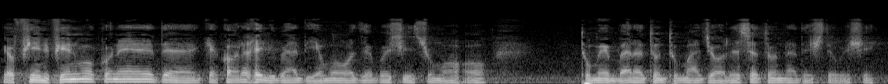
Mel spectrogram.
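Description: A deep, gravelly man delivers a religious law lecture, measured and halting, often stopping mid-thought. His voice rings with a long hall echo over a faint hum of ambience. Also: level tone, darkish tone. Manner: measured, halting lecture with many pauses and fillers. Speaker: cleric teaching jurisprudence.

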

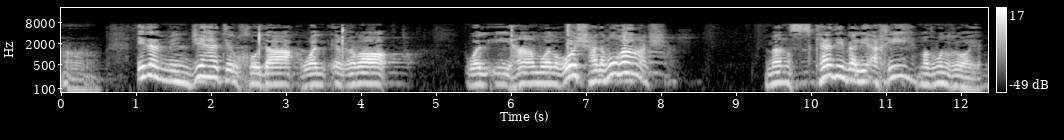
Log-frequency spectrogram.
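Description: A man teaching a classical religious jurisprudence lecture, deliberate, posing questions and answering them himself. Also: on the high side, very animated. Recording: dull lo-fi recording.

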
